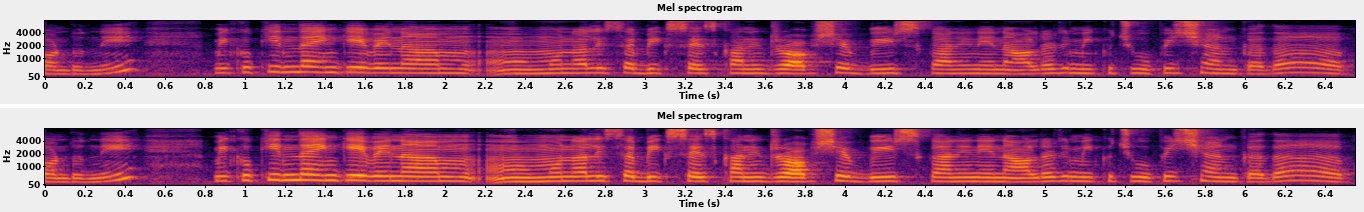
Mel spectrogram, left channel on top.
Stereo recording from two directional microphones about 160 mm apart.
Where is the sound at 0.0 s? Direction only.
25° right (ahead or behind).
